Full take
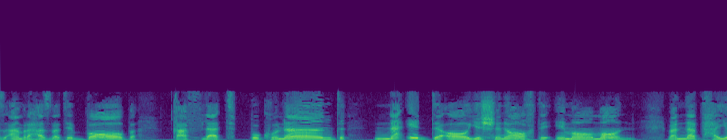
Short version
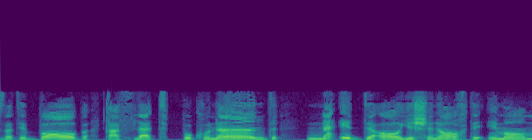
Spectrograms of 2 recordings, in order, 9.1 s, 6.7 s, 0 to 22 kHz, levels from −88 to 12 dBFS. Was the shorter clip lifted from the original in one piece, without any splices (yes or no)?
no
